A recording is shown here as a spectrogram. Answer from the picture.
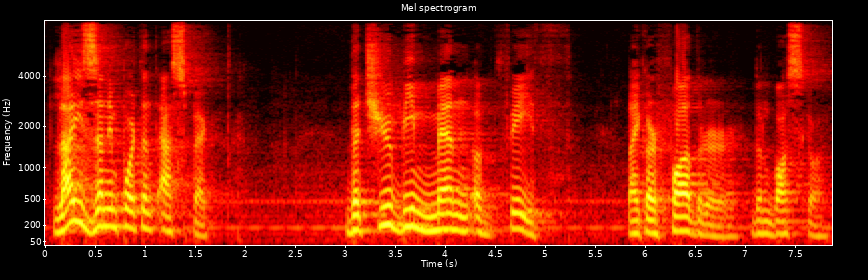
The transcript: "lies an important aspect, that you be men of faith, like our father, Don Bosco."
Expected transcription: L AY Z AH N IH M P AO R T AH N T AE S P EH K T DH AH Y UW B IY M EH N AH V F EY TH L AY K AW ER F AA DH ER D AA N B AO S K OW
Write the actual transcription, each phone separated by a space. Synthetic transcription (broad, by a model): L AY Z AH N IH M P AO R T AH N T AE S P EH K T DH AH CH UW B IY M EH N AH V F EY TH L AY K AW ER F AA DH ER D AA N B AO S K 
